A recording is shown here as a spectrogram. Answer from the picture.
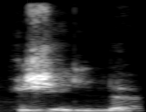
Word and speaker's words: Gilles: and often mispronounced names in French it is actually said as Jill so bergsonism by Jill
